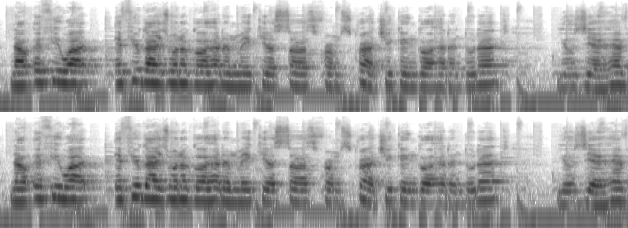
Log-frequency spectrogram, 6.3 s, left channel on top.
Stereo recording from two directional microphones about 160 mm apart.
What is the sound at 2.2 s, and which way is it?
Speech, 15° left (ahead or behind).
